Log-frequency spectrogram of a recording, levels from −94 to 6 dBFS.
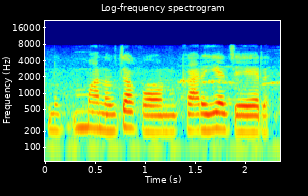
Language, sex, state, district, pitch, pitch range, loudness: Chakma, female, Tripura, Dhalai, 200 Hz, 195-220 Hz, -16 LUFS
